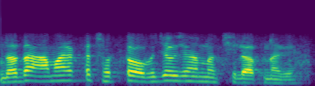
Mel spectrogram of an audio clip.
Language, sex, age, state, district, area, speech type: Bengali, male, 30-45, West Bengal, Purulia, urban, conversation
